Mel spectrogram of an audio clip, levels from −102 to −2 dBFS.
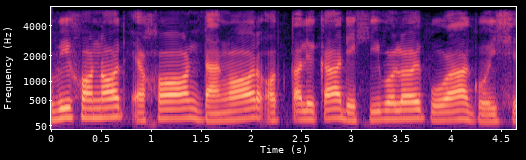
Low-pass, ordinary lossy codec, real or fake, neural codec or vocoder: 5.4 kHz; none; fake; codec, 44.1 kHz, 7.8 kbps, Pupu-Codec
